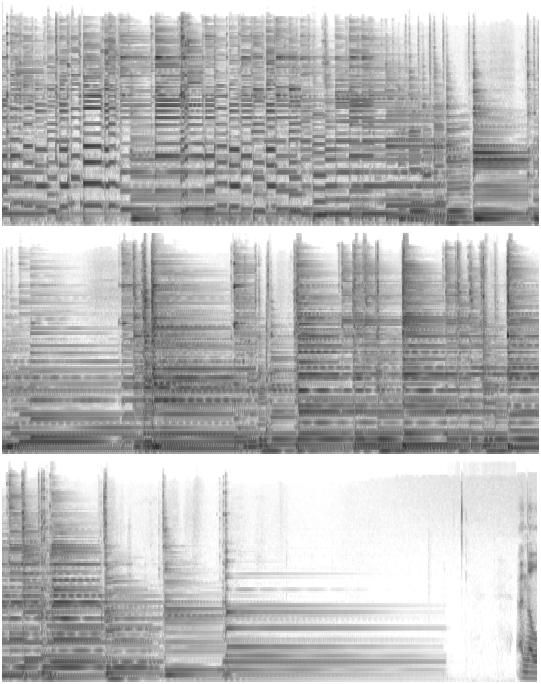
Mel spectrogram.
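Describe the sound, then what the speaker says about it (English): A steel string acoustic guitar plays a bright strummed and picked passage, ringing chords sustaining close and clear before fading out near the end. "A steel string guitar sounds like this."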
